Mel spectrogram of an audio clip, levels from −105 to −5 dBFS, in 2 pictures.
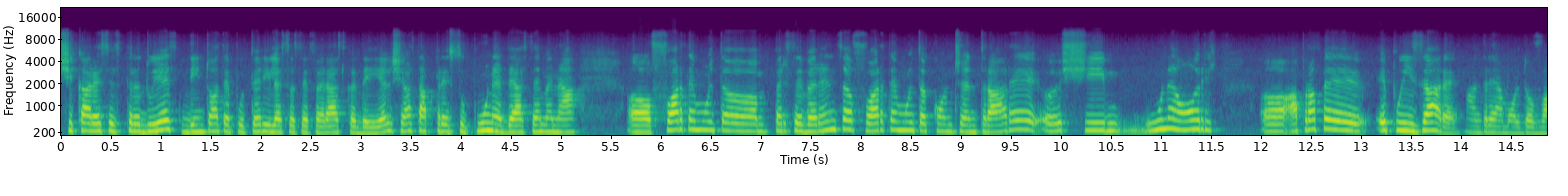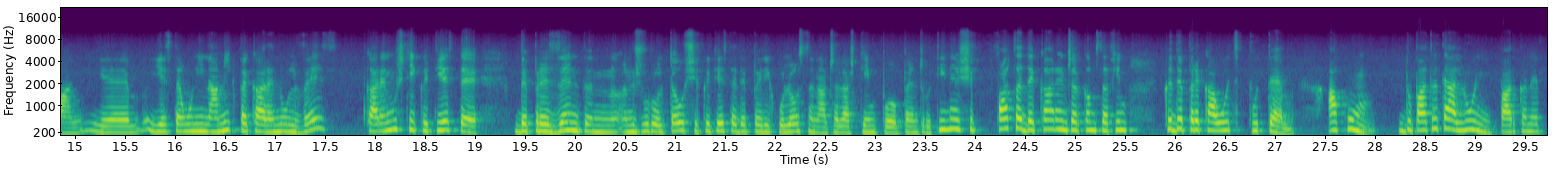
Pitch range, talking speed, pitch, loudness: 205-255 Hz, 145 wpm, 230 Hz, -21 LUFS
